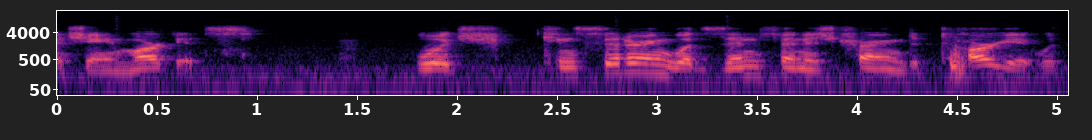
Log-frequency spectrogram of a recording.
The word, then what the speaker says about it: XinFin: when so folks when when he's talking zenfin spell that for them so zenfin is x i n f i n and so that is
